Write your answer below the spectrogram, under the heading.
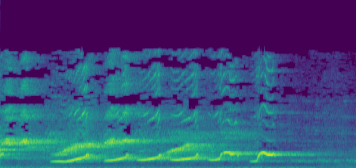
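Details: Masked laughingthrush pancingan lure song: four loud upslurred whistles climbing step by step, the last sharply rising, then a fading held note; quiet background.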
